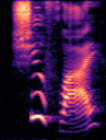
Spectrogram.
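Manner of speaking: loud playful shoo; mock shout at a pesky fly. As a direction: wave the fly off with a call. Shooing a fly in story.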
